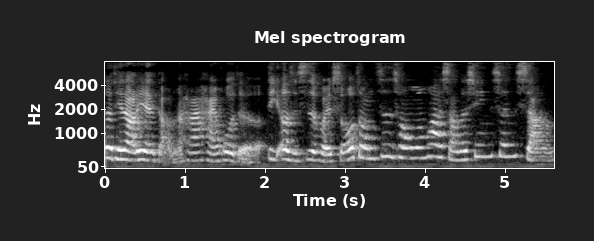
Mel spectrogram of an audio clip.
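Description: Speaking at a moderate pace with hardly any pauses, a woman has a high pitch and lively intonation. Audible room echo and noticeable background noise fill the recording. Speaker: podcast host. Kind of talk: casual monologue.

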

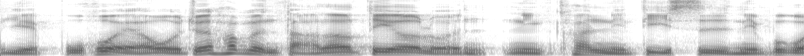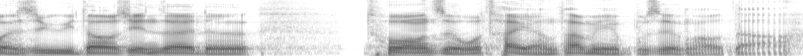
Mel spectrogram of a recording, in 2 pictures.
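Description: In a very clean recording with a silent background, a man speaks in a husky, fairly low voice. He talks at a fairly quick pace with lively intonation. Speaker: podcast co-host. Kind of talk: casual chat.

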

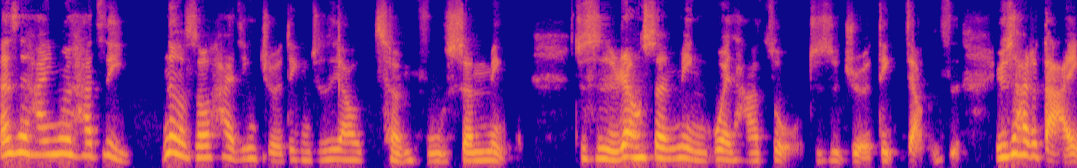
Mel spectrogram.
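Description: A woman talks at a fairly quick pace and a medium pitch, somewhat breathy, with very wide pitch swings. Her loudness swings widely, and the sound is dry and close with no echo. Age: 20s. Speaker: podcast co-host. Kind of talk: casual chat.

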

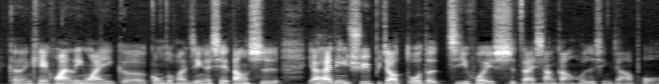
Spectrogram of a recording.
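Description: Fairly quick delivery with ordinary pitch variation on a very clean recording with a silent background. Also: woman. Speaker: podcast co-host, wellness startup co-founder. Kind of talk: casual chat.

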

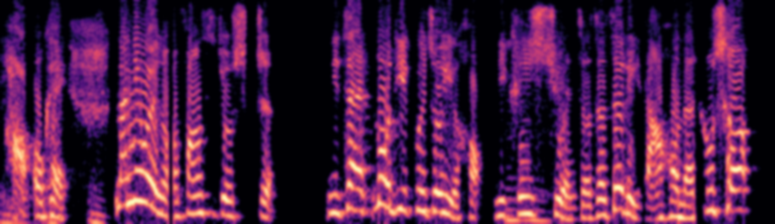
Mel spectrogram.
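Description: A woman talks at a very fast pace. Her fairly high pitch swings very widely. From Guizhou, China (Zunyi). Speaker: travel entrepreneur and social media creator. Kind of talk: interview. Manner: hesitant, many fillers.

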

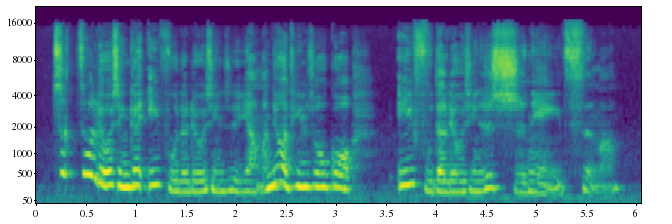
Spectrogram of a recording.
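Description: A woman talks at a fairly high pitch and fairly quick pace, her voice making very wide pitch swings. Noticeable background noise is present. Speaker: podcast co-host. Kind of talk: casual chat.

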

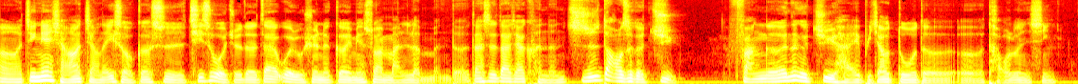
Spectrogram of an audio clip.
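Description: This man's voice is fairly low, with a dark, mellow tone. His intonation is lively. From Taiwan. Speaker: podcast host and private school teacher. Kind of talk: casual solo monologue.

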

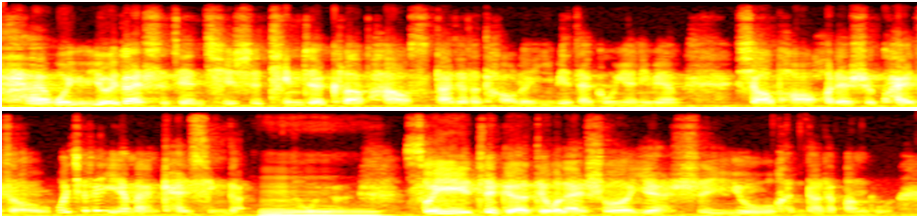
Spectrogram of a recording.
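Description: With hardly any pauses, a man keeps a moderate pace as noticeable background noise runs underneath. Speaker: physician. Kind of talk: interview.

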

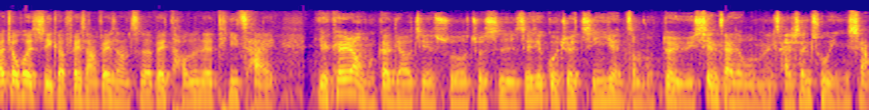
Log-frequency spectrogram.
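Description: This speaker talks at a fairly quick pace with a Taiwanese accent. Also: man. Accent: Taiwanese Mandarin. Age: 30s. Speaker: podcast host, psychologist. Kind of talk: casual solo monologue on psychology.

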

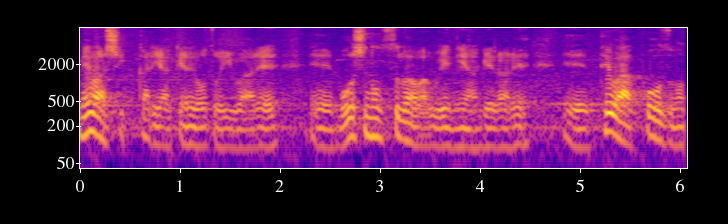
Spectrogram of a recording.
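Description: A man talks very fast in a fairly low voice. Noticeable background noise and audible room echo accompany him. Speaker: photographer's grandson, estate representative. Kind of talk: guided exhibition tour interview. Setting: photo exhibition venue.

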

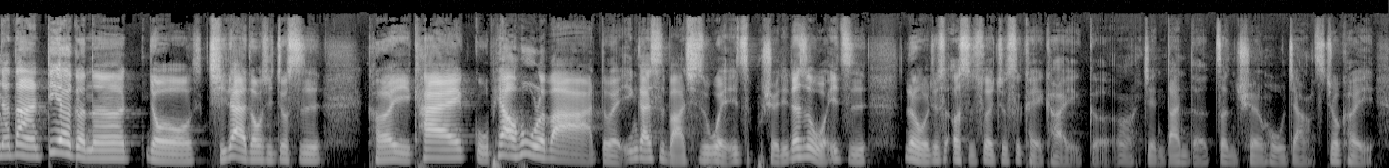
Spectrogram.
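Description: At a moderate pace and medium pitch, a man talks with very wide pitch swings and big swings in loudness on a very clean recording with a silent background. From Taiwan. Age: 20s. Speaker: podcast host. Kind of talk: solo podcast monologue. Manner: animated.

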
